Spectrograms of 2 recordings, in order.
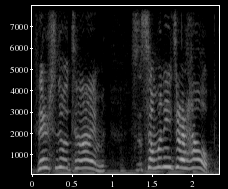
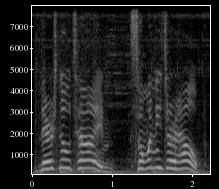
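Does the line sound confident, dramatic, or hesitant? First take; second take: hesitant; confident. First: The line sounds hesitant and lacking confidence. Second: The line sounds firm and confident. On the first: The speaker calls it wrong. "No, it needs to sound more confident" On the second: The speaker calls it right. "it needs to sound more confident"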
